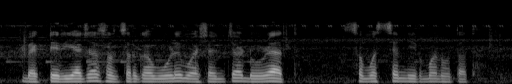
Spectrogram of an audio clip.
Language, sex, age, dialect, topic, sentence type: Marathi, male, 31-35, Standard Marathi, agriculture, statement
